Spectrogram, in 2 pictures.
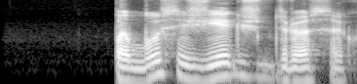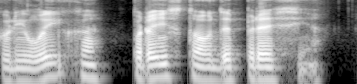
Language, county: Lithuanian, Šiauliai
